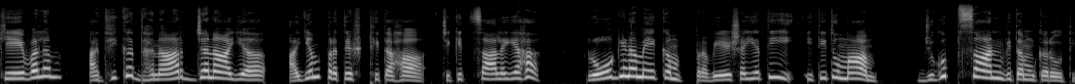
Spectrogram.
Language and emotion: Sanskrit, disgusted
